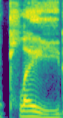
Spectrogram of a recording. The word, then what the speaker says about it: played: This is where played is a massive error. It's just played. Rhymes with made.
